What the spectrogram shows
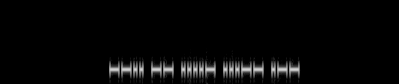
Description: Morse code, heard as a keyed tone, about 40 wpm, 700 Hz. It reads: ZM43W
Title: Code Groups - 5 Letter:Numbers - 40wpm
